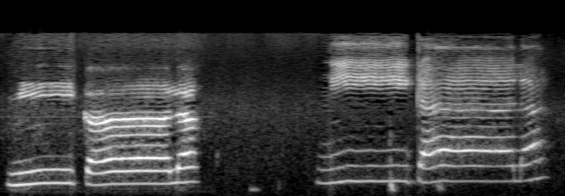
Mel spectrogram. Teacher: you stretch the me sound out for 2 seconds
